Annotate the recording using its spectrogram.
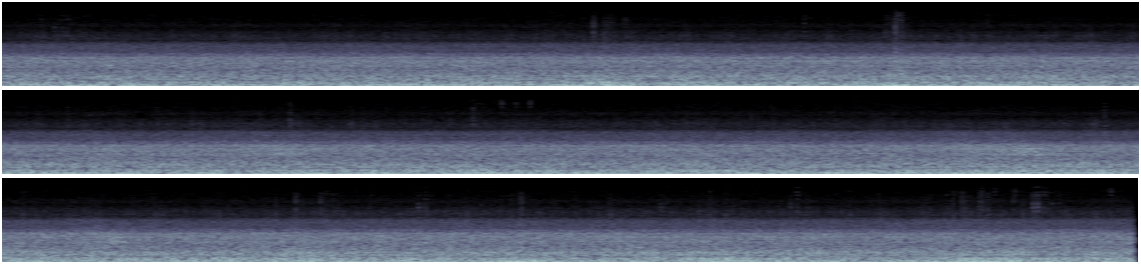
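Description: Steady road noise heard inside a moving car: tyres running on coarse asphalt together with the engine at cruising speed, an even rumble with no change.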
